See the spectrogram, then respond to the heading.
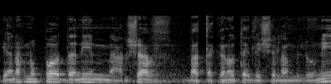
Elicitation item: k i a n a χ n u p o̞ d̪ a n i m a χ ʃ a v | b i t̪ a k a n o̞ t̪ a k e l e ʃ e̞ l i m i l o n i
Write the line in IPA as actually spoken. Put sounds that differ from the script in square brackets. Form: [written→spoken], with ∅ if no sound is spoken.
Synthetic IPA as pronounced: k i a n a χ n u p o̞ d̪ a n i m a χ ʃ a v | b [i→a] t̪ a k a n o̞ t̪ a [k→∅] e l e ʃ e̞ l [i→a] m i l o n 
